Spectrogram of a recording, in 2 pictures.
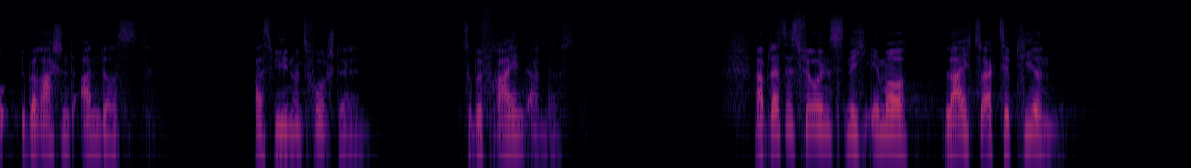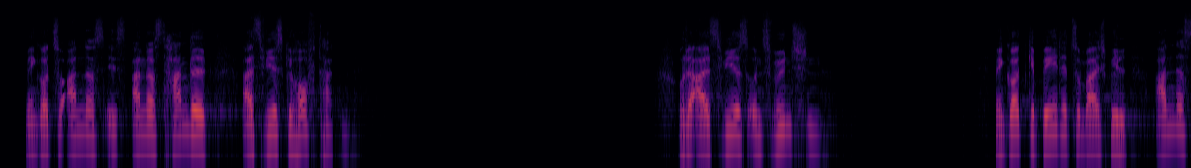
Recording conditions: large echoing room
